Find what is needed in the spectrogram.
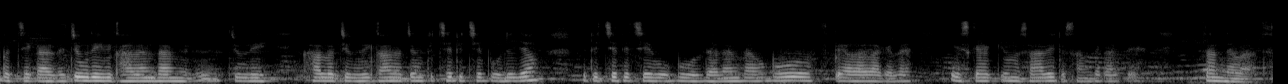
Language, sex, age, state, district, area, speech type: Punjabi, female, 60+, Punjab, Jalandhar, urban, spontaneous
